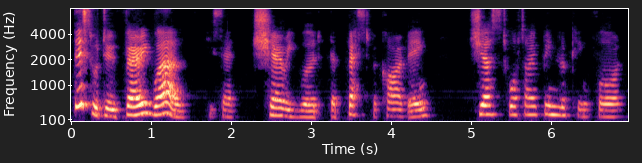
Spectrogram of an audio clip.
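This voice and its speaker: A woman's voice: mid-range voice, a little slow, lightly acted. A woman voicing a kindly, nervous old woodcarver who speaks eagerly and fondly in a raised voice. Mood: pleased. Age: older.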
